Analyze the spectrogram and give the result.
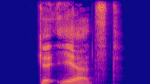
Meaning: past participle of erzen
- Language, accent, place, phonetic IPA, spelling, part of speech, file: German, Germany, Berlin, [ɡəˈʔeːɐ̯t͡st], geerzt, verb, De-geerzt.ogg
